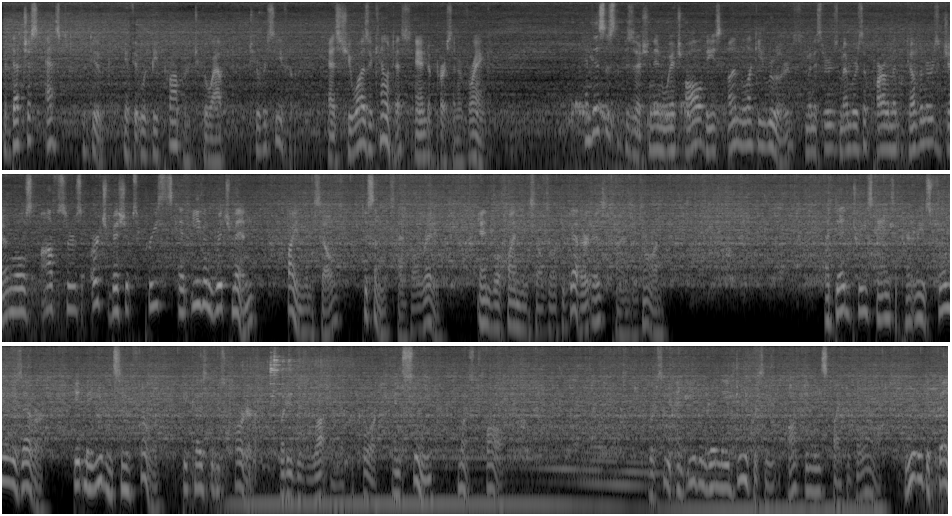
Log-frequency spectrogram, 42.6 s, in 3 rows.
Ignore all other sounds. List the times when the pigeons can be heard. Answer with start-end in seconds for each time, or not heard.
8.3-10.3, 32.0-33.9.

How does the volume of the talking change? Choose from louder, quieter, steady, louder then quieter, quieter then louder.
steady.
